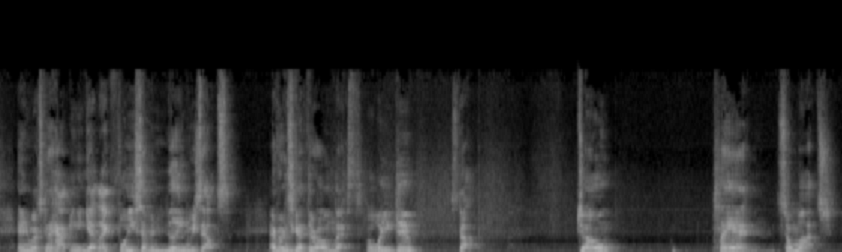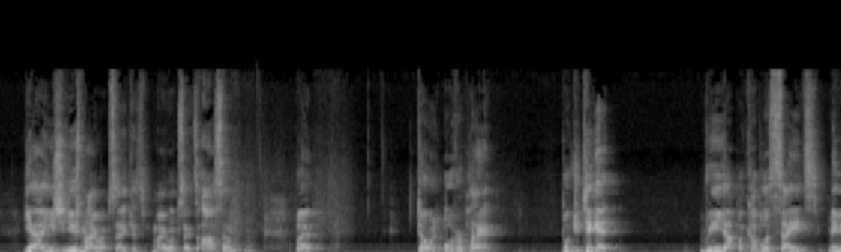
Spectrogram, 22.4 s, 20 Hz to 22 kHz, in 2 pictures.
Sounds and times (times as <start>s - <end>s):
Speech: 0.0s - 6.5s, 7.7s - 8.4s, 9.5s - 14.6s, 15.2s - 15.6s, 16.7s - 18.0s, 18.7s - 19.6s, 20.6s - 22.4s.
